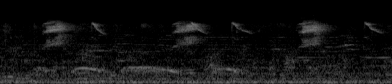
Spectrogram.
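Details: Lure spotted dove for attracting wild doves, cooing in soft, low, rounded notes in short runs, overlaid by loud high-pitched chirps of other birds returning roughly every one and a half seconds over a low hum.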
